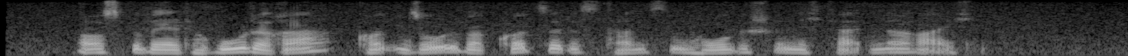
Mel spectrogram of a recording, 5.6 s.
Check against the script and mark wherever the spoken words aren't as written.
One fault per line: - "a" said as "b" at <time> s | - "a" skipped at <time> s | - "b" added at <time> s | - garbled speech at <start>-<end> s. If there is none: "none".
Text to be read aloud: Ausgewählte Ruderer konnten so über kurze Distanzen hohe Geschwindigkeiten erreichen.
none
